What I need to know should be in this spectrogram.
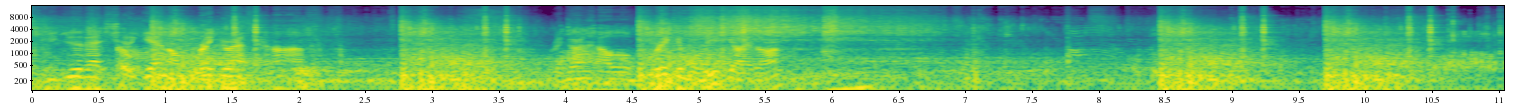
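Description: Shotgun blasts boom loudly, one after another.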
